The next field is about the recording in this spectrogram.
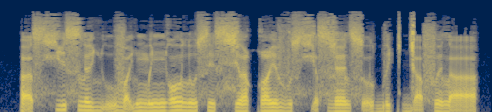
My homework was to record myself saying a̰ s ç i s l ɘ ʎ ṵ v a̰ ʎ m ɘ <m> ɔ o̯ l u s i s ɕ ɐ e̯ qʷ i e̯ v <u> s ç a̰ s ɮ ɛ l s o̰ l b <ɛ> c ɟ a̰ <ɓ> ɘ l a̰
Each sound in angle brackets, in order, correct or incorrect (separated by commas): incorrect, correct, incorrect, incorrect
